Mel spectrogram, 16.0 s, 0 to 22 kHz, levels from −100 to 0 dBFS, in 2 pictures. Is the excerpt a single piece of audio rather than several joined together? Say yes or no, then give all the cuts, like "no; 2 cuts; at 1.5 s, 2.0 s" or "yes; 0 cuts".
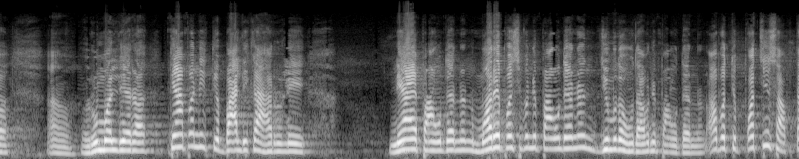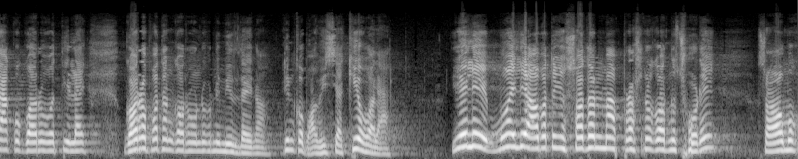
yes; 0 cuts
